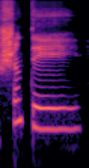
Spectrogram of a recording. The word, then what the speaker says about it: chanter: Então, em vez de falar chanter, aimer, parler, manger, a gente não vai falar, não pronuncia.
